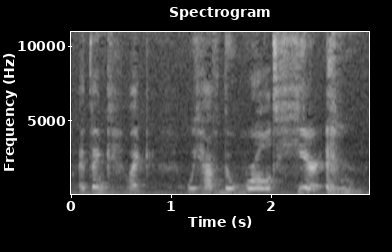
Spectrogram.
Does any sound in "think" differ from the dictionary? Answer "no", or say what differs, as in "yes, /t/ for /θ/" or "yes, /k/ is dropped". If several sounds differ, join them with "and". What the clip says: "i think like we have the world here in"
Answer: no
